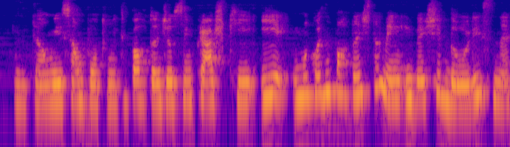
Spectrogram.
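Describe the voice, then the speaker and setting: A woman speaks at a very fast pace and medium pitch, with ordinary pitch variation. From Ceará, Brazil. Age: 20s. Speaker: startup co-founder. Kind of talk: casual interview. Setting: remote recording.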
